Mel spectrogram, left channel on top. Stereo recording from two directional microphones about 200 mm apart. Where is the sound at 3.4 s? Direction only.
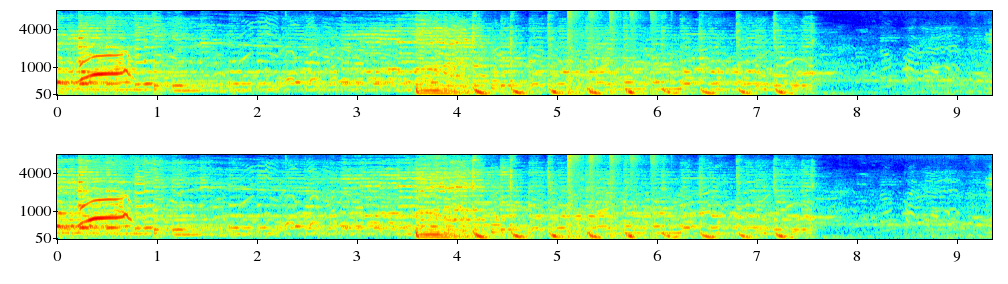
40° right (ahead or behind); by 4.6 s 25° right (ahead or behind).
